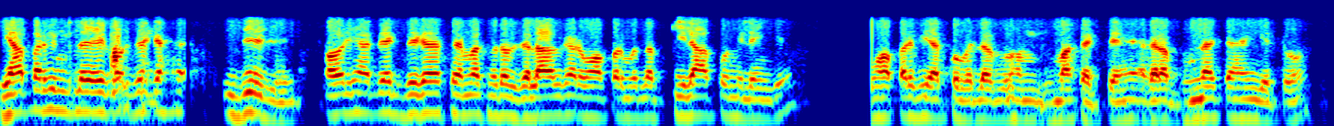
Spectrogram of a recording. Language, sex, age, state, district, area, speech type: Urdu, male, 18-30, Bihar, Purnia, rural, conversation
